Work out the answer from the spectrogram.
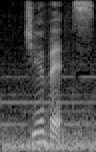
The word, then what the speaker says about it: gibbets: Gibbets. What? It's pronounced gibbets.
